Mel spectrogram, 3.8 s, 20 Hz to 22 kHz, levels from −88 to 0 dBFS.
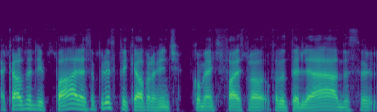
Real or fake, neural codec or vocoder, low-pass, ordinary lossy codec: fake; codec, 16 kHz, 4.8 kbps, FACodec; none; none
